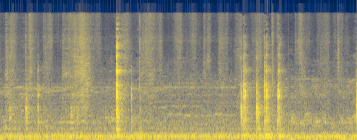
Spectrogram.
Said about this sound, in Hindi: इसे इसे चलाते हुए इसी तरह से भूनना है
